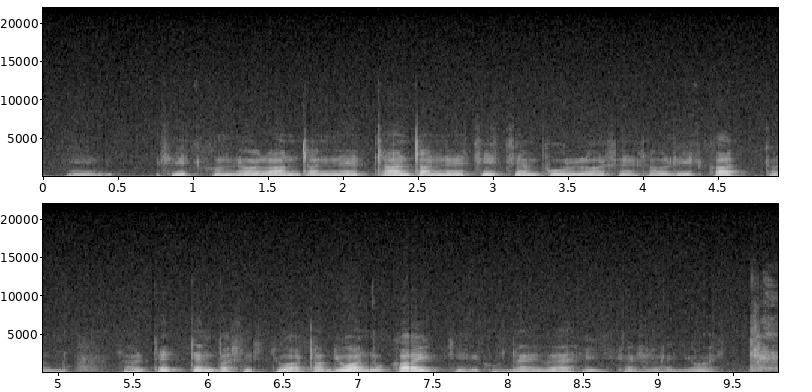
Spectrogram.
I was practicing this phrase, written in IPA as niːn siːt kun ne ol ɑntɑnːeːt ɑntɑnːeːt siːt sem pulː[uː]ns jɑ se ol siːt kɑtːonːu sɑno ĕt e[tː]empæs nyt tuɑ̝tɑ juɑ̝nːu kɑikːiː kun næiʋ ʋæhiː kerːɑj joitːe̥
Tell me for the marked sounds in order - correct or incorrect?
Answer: incorrect, correct

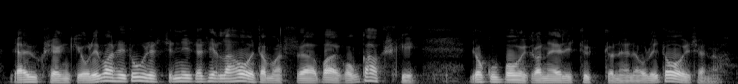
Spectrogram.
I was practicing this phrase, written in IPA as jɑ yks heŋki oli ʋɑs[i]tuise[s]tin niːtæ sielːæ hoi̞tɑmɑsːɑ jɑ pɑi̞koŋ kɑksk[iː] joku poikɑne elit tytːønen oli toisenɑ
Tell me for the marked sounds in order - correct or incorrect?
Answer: correct, correct, incorrect

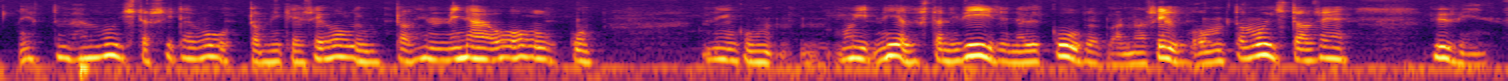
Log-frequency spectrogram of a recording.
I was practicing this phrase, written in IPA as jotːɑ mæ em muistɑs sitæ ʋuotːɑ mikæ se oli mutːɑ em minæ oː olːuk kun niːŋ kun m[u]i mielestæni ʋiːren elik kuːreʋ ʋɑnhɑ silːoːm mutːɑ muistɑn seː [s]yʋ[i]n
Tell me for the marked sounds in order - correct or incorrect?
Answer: correct, incorrect, correct

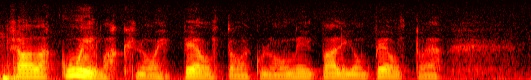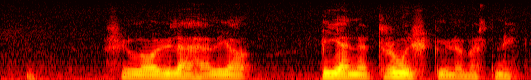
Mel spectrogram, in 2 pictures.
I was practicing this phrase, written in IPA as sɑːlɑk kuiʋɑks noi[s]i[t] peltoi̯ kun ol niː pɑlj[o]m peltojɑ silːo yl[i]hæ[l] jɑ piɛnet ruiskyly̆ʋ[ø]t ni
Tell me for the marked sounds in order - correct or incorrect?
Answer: incorrect, incorrect, correct, incorrect, correct, correct

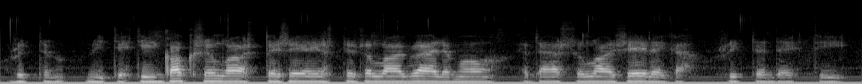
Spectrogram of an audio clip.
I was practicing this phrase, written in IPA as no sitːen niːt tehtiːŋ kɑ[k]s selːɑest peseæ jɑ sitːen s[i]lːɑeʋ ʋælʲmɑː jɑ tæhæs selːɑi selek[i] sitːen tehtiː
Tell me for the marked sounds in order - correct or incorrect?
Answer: correct, incorrect, incorrect

